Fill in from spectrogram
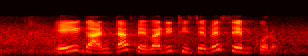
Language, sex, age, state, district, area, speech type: Bengali, female, 18-30, West Bengal, Purulia, urban, read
